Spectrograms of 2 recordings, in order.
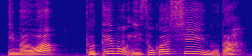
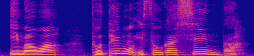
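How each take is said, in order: First: The particle is said in full as no. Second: The particle is shortened to a single n sound. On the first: It is the full standard form. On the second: It is the casual spoken form.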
